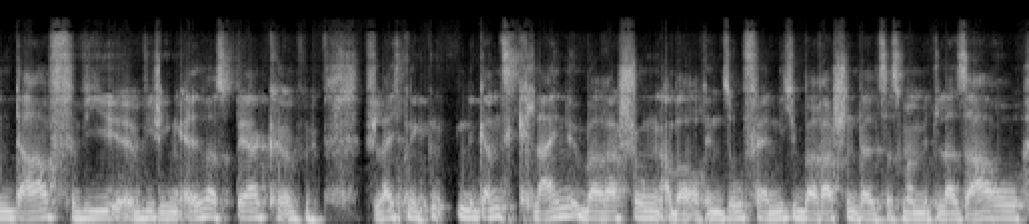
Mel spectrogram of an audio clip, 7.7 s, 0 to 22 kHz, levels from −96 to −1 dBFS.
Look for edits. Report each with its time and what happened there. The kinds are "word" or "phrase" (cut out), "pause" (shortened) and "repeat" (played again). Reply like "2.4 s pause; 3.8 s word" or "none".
1.2 s word; 5.3 s word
